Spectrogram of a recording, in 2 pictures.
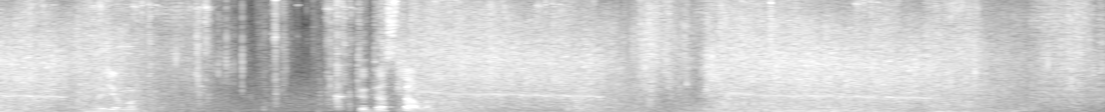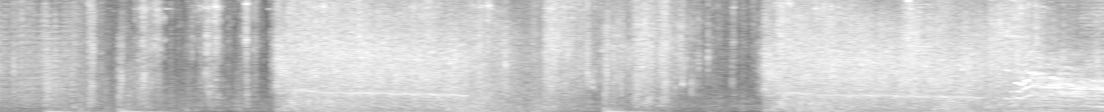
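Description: Lightning spells crackle and burst with loud booms.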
